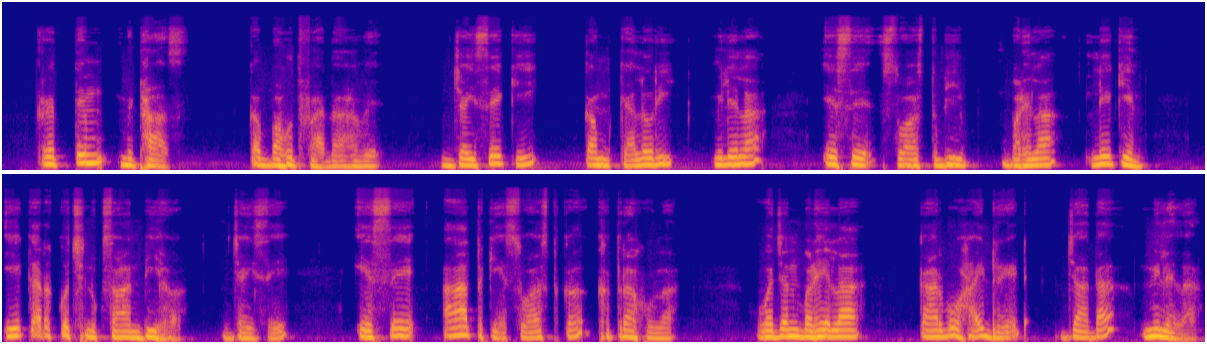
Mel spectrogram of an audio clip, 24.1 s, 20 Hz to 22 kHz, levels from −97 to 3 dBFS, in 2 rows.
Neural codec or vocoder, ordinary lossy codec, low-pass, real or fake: vocoder, 44.1 kHz, 128 mel bands every 256 samples, BigVGAN v2; Opus, 32 kbps; 14.4 kHz; fake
